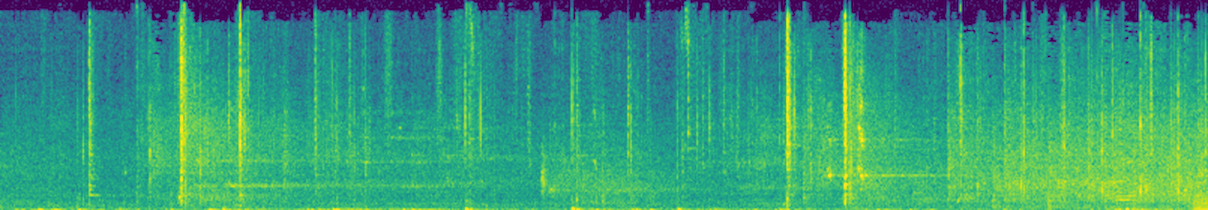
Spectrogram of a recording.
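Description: Badminton rally: sharp racket strikes on the shuttlecock at irregular intervals about a second apart, with players' footsteps thudding on the court between them.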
